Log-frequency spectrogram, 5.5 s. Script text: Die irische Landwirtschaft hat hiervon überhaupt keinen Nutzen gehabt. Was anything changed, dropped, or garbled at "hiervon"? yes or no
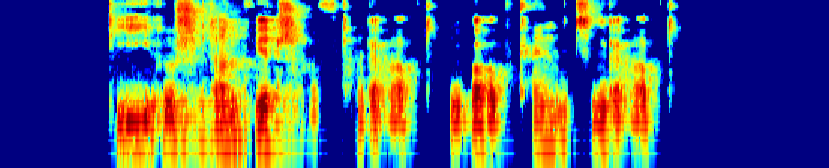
yes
